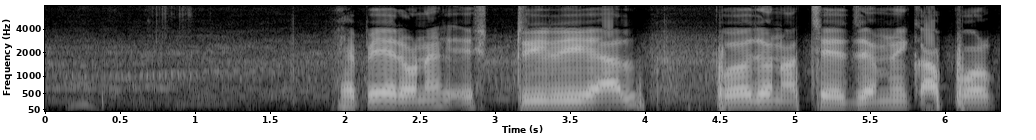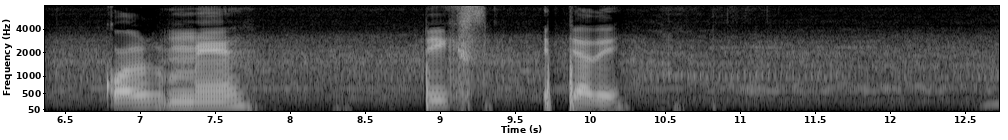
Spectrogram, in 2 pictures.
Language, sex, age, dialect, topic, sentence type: Bengali, male, 18-24, Western, agriculture, statement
